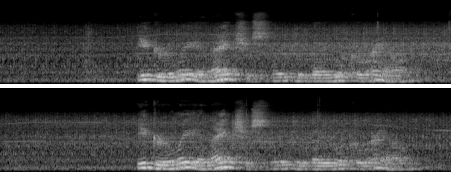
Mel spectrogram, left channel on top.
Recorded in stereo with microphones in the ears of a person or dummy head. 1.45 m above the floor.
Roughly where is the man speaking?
Right.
